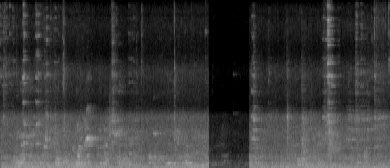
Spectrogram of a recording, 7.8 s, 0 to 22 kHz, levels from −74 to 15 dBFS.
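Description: From 4.17 to 4.98 s the sound drops about 23 dB to a faint residue, likely one channel inverted, cancelling shared content in mono.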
